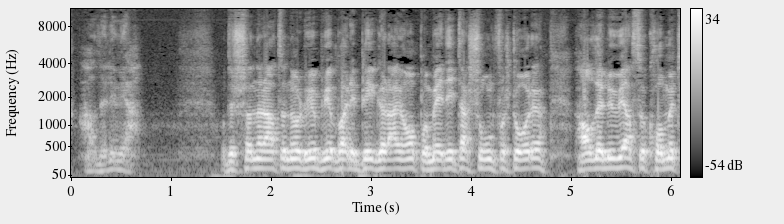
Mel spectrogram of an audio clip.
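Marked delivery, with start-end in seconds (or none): 0.1-0.6 breathy whisper of praise; barely voiced, reverent whisper; whispered hallelujah. Real, not acted. Preacher whispers praise to the listener, hushed.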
